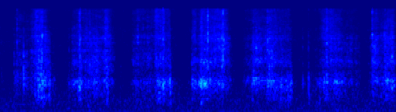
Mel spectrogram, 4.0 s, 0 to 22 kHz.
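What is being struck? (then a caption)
Plastic calculator case. Long nails tap and scratch the plastic back and sides of a black and grey plastic scientific calculator, a hollow case with buttons, held in both hands before it is turned to show the front. Quiet, bright scratchy bursts repeat unevenly, with a papery crunch centered around 1 kHz and almost no low end.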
